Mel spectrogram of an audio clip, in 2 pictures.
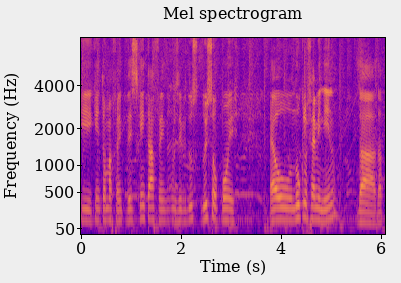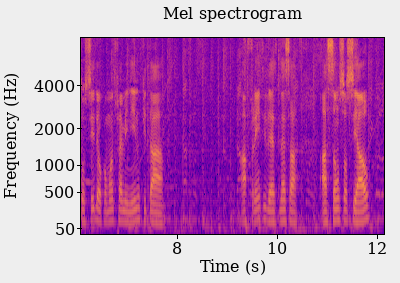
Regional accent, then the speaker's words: Pernambuco, Brazil; Sou pernambucano, adoro carnaval, né?

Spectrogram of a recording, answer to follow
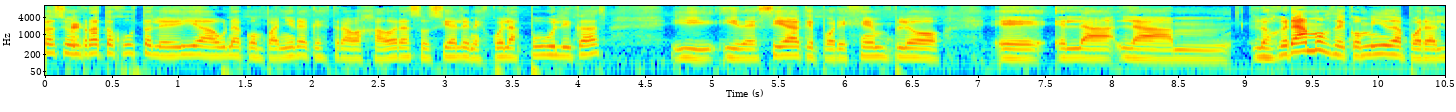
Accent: Coronel Dorrego, Buenos Aires Province, Argentina; La única escuela católica que hay en mi pueblo, que es el Colegio San José, en Coronel Dorrego, provincia de Buenos Aires

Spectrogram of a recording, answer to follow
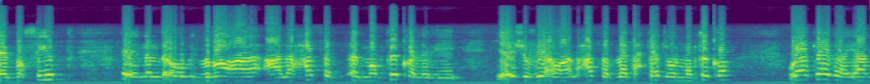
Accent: Egypt; $5 مليون مبلغ ضخم جدا بالنسبة لنا كمصريين، لأن الدولار عندنا الآن تقريبا وصل إلى 20 جنيه

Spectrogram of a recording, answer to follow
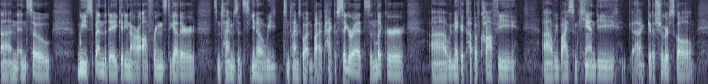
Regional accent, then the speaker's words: San Francisco, California, United States; growing up, it was always a very kind of personal thing, of a very kind of family cultural practice. Growing up in the Mission District, the Day of the Dead procession that takes place every year in the 80s, it was much more focused on families.

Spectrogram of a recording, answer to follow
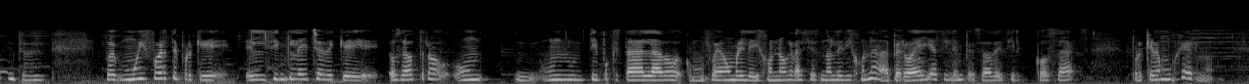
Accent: Mexico; Plática es igual a conversar, que yo soy mexicana y ya decimos platicar en lugar de conversa.

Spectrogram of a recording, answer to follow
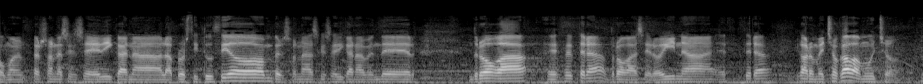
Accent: Bermeo, Basque Country, Spain; Yo, por ejemplo, que soy de Bermeo, pues Bilbao para mí era, desde pequeño, era como ir a la City

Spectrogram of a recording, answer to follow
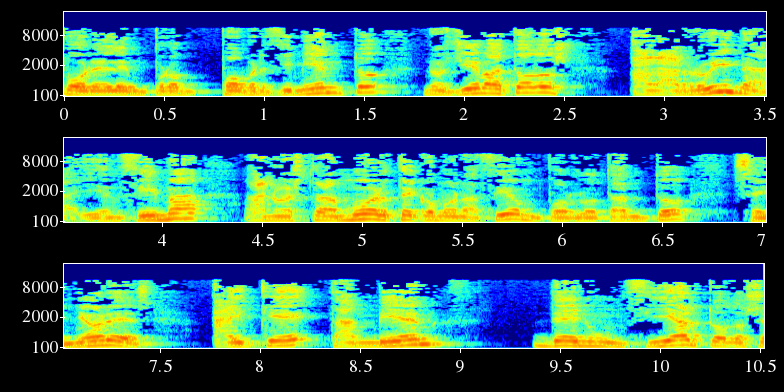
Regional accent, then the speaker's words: Spain; es mi aliado como español porque soy obrero.

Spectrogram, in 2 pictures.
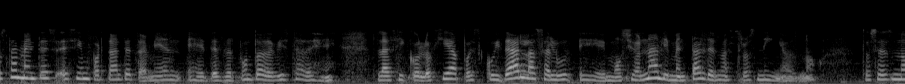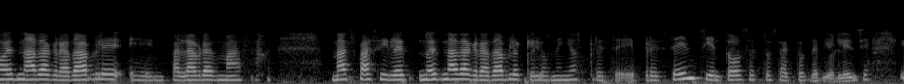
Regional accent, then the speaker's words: Ecuador; nosotros como ecuatorianos podríamos aportarte a ti

